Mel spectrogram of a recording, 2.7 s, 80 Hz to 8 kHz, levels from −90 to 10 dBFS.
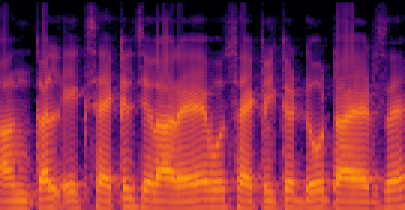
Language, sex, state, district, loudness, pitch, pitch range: Hindi, male, Chandigarh, Chandigarh, -16 LUFS, 115 Hz, 110-120 Hz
